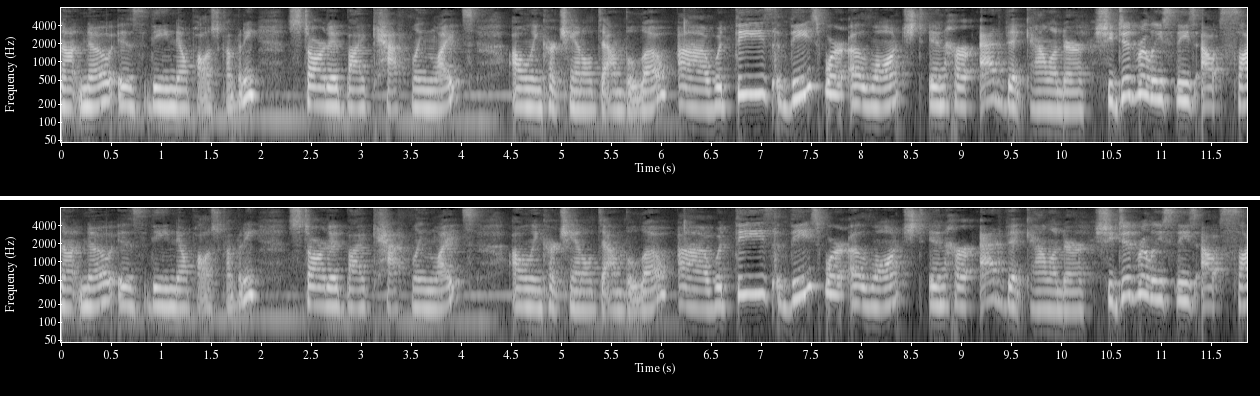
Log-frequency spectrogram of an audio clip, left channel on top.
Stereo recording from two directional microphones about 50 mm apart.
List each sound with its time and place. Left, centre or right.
0.0 s speech: left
